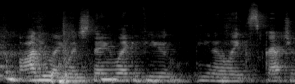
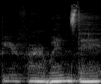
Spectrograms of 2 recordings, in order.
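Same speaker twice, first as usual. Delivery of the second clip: sultry, seductive put-on voice; 3 semitones lower, 5 dB louder than usual. Asked by another speaker to say the phrase in their sexy voice. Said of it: "Say that in our sexy voice".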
